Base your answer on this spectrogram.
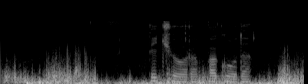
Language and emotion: Russian, neutral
